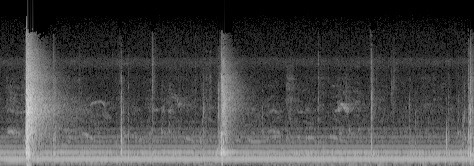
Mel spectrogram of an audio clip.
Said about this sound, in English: Now, if you think that I would hurt anybody with these whips, well, you know I wouldn't start on that, so I'm going to demonstrate and let you see that I'll wrap them around her and not hurt her.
